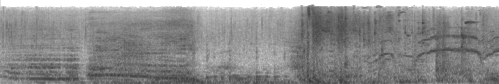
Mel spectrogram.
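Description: A loud, drawn-out monster roar like a T-Rex movie effect, layered and growling with sliding pitches, swelling again midway with a harsh crashing edge, filling the whole clip with no talking.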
